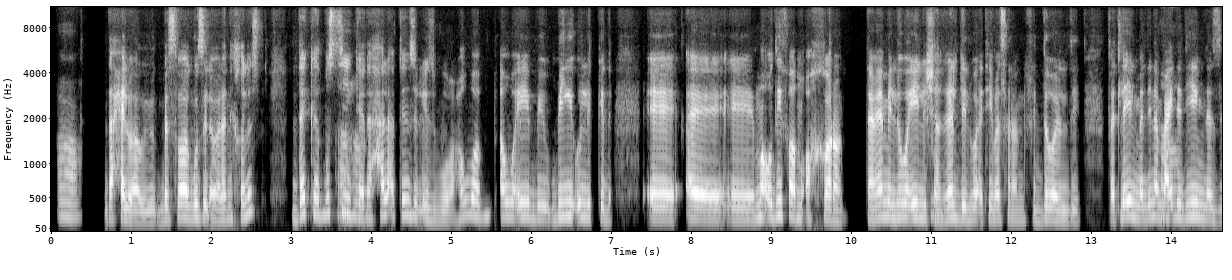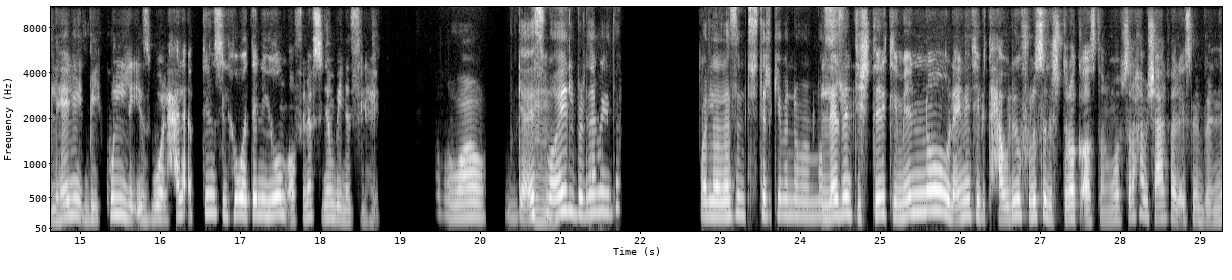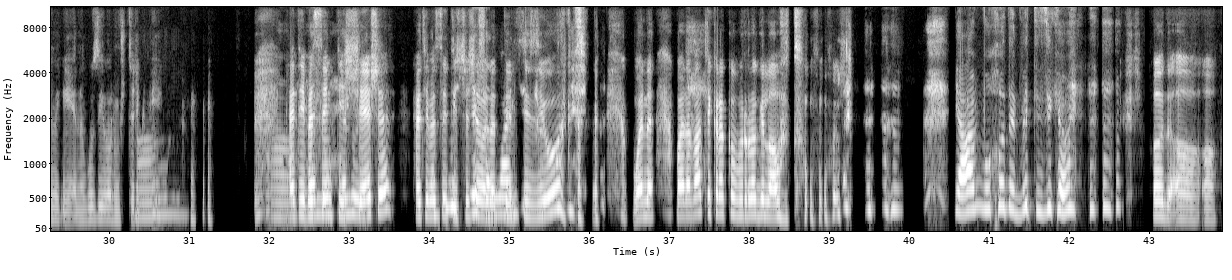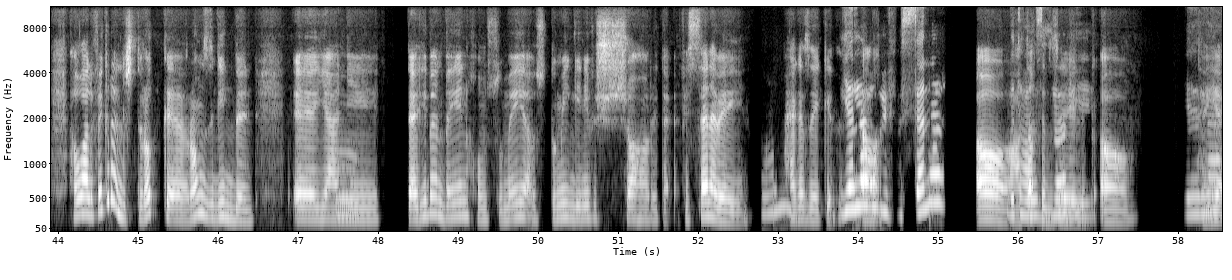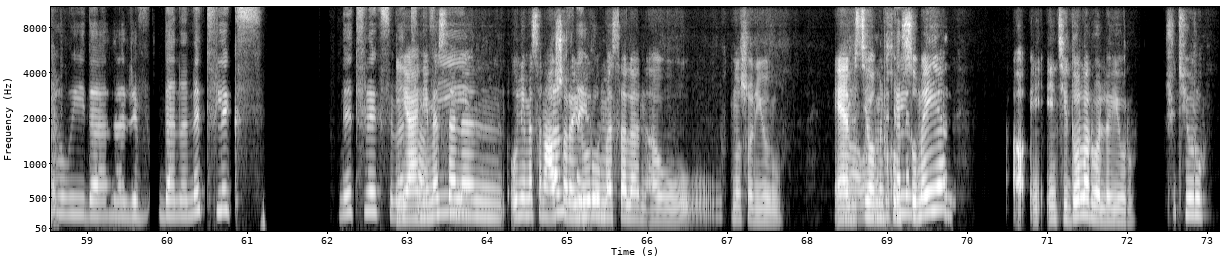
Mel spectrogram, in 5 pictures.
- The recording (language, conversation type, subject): Arabic, unstructured, إيه أحسن فيلم اتفرجت عليه قريب وليه عجبك؟
- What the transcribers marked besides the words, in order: tapping; other background noise; mechanical hum; distorted speech; laugh; laughing while speaking: "حتى شاشة"; laugh; laughing while speaking: "على طول"; laugh; laughing while speaking: "كمان"; chuckle; static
